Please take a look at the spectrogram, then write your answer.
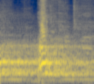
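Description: A police dog on a tactical response job lets out a single sharp bark at close range, rising over a steady background hum.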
